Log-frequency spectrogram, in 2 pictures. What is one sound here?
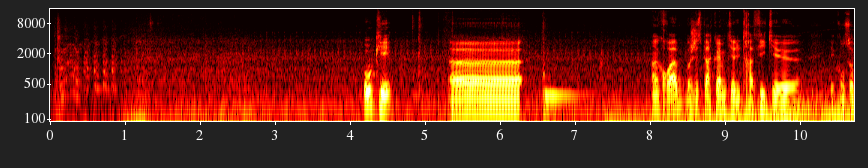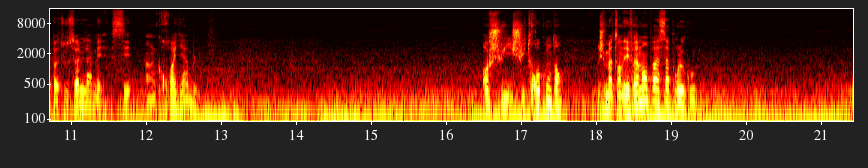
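A truck engine hums low and steady.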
